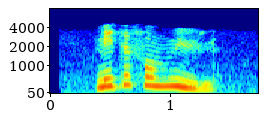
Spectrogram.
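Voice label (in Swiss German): "mittevummul", Alsace Bas Rhin; vin; milieu de bouche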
